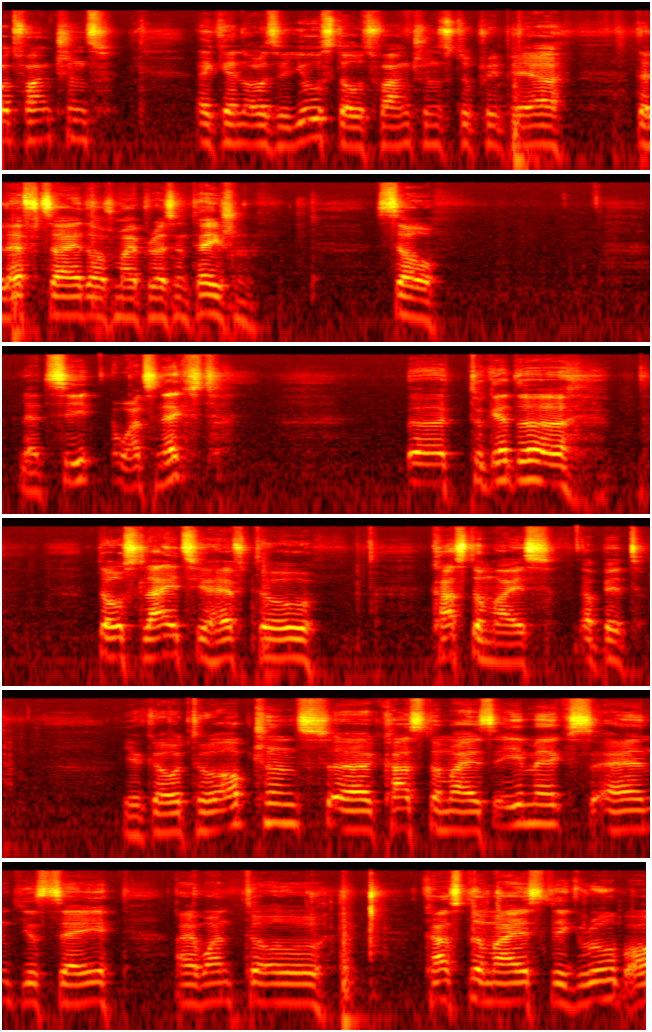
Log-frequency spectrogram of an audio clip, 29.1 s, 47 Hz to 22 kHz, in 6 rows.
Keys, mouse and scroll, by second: 11.0 click, 21.0 click, 25.9 click, 27.4-29.1 typing.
